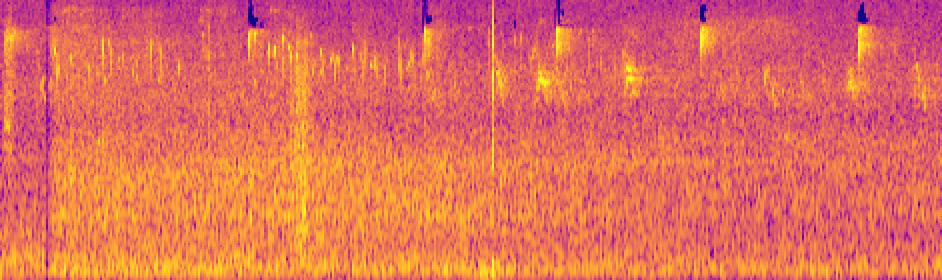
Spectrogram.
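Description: Outdoor ambience: steady low background noise with a bird giving short, high, falling chirps about once a second, and a single sharp click near the middle.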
